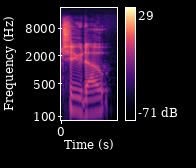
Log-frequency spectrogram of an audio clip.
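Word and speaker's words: Fyodo: Uh, for Twisted Minds, if you weren't aware, uh, for Y do is pronounced Chudo. So, if you hear me talk about Chudo, it's that guy.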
